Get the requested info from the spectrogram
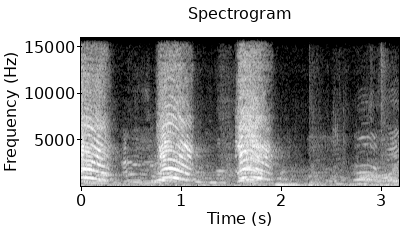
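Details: A captive dolphin at an aquarium in Fukuoka, Japan, gives bright, squeaky honks through its blowhole, adjusting its lid to make sounds, with a person talking nearby.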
